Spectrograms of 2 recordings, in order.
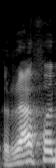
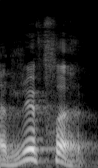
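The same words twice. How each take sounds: First: refer said as REF-er; wrongly stressed first syllable. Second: refer said as re-FER; short first syllable, stressed FER in refer; stress on second syllable. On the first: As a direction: punch the first syllable of refer, weak ending. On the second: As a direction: lean on the end of refer. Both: Shown as a demonstration. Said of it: "refer नहीं कहना".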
